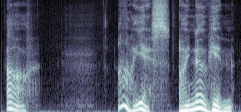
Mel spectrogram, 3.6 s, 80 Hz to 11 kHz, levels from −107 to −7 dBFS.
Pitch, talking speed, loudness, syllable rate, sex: 145 Hz, 85 wpm, -15 LUFS, 2.8 syllables/s, male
